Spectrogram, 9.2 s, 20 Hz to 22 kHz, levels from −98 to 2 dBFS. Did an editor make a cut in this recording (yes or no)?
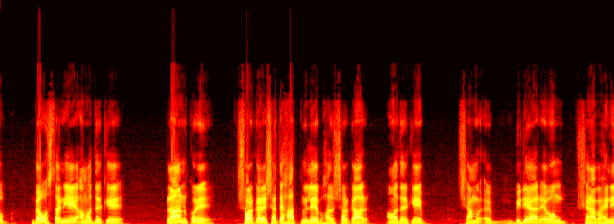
no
